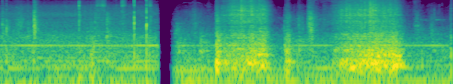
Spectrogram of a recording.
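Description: Scraping and rubbing of items being handled and shifted: a few light clicks, then two loud scrapes, each under a second long, after a brief cut-out about two seconds in.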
